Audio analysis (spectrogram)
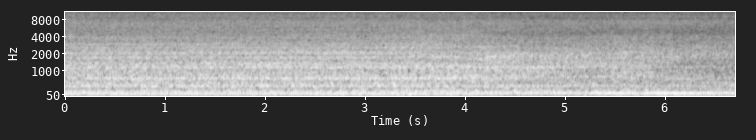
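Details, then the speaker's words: Nissan 240sx S13 SR20DET after a cold start, warming up: steady idle hum with a faint uneven pulse and wobble; rough, rich idle, timing way down, idle air should be closer to 50%, cause unknown despite many replaced parts. "The timing is not looking pretty. Idle air should be closer to 50%."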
